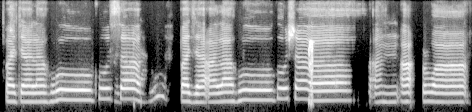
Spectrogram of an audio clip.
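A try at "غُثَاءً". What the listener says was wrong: Ulangi, gusa itu sa-nya pakai sa, ya, pakai yang huruf yang ke alif, ba, ta, sa. Huruf yang keempat, gusa. Sa, pakai sa.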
